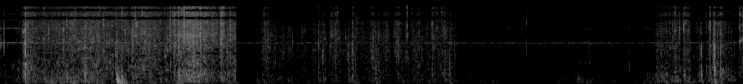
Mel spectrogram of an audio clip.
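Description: Dry fallen leaves crackling and rustling as a hand works a knife into the leaf litter and pulls up a mushroom, loudest in the first two seconds, then quieter, with a short burst of rustling again near the end.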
